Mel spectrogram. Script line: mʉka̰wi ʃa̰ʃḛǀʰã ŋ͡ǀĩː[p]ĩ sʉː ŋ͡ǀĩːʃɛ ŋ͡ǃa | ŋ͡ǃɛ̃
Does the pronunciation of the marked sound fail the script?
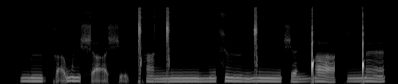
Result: yes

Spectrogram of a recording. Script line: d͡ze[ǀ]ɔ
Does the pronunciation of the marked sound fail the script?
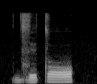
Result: yes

